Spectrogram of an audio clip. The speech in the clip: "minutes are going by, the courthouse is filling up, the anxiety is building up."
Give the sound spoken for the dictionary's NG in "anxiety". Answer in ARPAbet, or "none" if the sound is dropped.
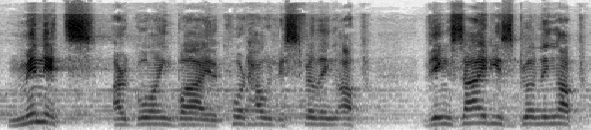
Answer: NG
